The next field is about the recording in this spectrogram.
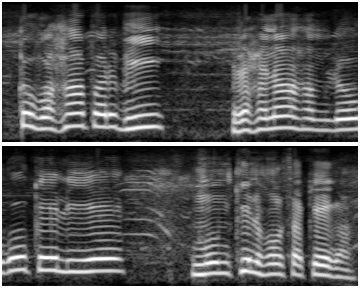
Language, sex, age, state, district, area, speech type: Urdu, male, 30-45, Uttar Pradesh, Lucknow, urban, spontaneous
